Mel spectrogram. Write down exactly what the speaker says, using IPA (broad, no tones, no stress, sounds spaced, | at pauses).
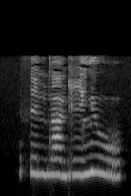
θ i n d ã ɡ i lʲ u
